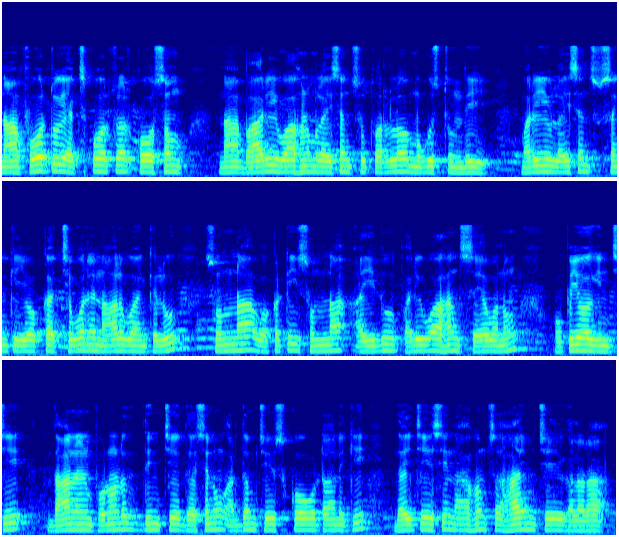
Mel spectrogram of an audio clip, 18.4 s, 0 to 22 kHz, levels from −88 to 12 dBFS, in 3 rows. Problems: background conversations at intervals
